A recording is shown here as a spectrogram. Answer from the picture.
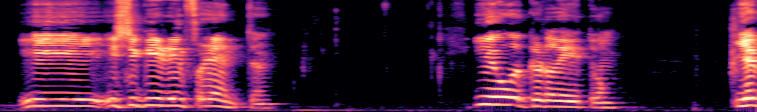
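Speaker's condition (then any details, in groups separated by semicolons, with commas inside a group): Cerebral palsy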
